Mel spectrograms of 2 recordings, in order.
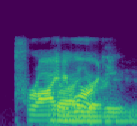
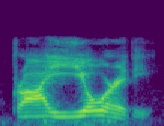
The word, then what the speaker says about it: priority: Priority. Same thing there. Priority. Okay. There's another a Y sound in the middle. Priority.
